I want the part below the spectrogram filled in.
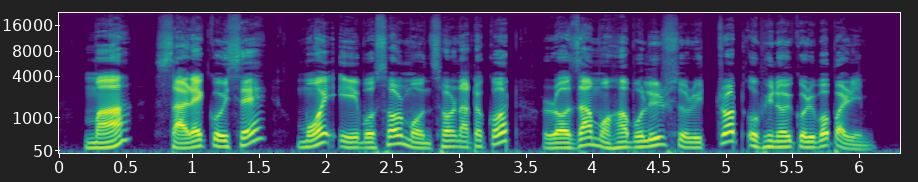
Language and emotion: Assamese, happy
